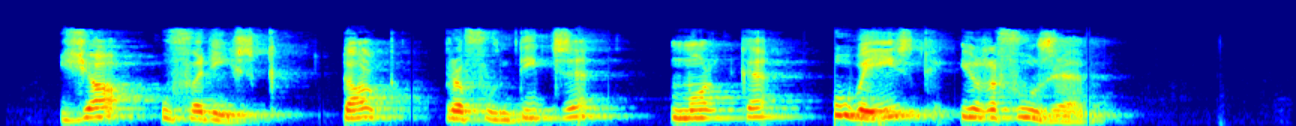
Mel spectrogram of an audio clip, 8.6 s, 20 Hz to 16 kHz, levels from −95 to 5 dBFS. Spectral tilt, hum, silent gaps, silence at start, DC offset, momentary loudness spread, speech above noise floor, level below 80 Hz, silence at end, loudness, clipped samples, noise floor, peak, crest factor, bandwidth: -5 dB/octave; none; none; 0.4 s; under 0.1%; 18 LU; 60 dB; -60 dBFS; 1.25 s; -21 LUFS; under 0.1%; -80 dBFS; -2 dBFS; 20 dB; 7.8 kHz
